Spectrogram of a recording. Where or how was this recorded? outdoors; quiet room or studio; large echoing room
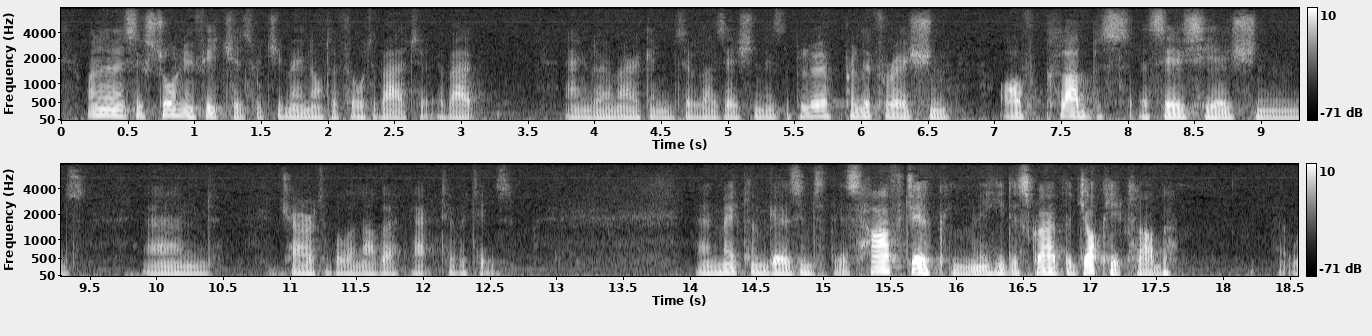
large echoing room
